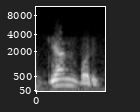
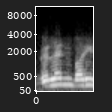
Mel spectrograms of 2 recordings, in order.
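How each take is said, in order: First: The first word sounds like 'Gyan'. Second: The first word sounds like 'Gullen'. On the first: This is the actual pronunciation. The speaker calls it right. "Actually pronounce करे" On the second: This is how people usually say it. The speaker calls it wrong. "आमे कहू"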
